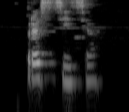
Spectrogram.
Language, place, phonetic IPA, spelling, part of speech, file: Russian, Saint Petersburg, [prɐˈsʲtʲitʲe], простите, verb, LL-Q7737 (rus)-простите.wav
- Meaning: inflection of прости́ть (prostítʹ): 1. second-person plural future indicative perfective 2. second-person plural imperative perfective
